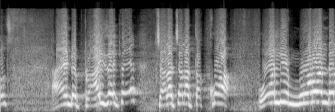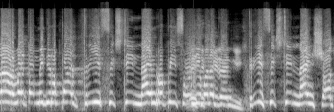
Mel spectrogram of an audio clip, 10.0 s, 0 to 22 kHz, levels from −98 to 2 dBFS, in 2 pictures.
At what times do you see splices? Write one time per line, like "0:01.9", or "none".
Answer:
none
